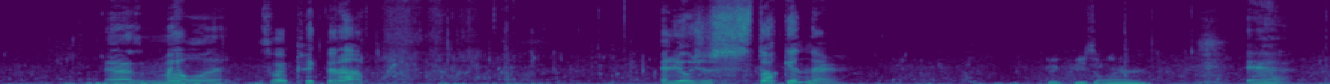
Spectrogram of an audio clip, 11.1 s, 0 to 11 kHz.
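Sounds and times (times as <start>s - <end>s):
wind rumbling on microphone: 0.0s - 11.0s
faint hiss of open water: 7.7s - 11.0s.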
